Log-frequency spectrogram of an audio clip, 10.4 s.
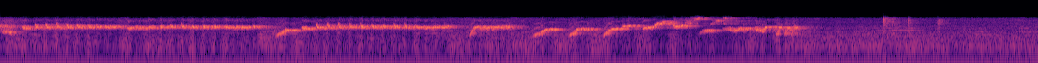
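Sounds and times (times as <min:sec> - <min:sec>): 
white-rumped shama singing: 0:00.0 - 0:08.2.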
